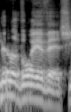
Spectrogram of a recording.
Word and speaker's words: Milivojevic: Milivojevic, yeah.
